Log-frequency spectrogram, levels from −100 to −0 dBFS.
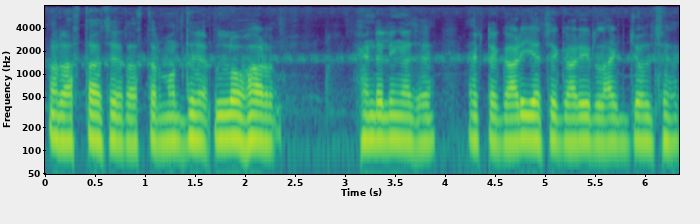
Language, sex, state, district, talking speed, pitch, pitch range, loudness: Bengali, male, West Bengal, Malda, 130 wpm, 140 Hz, 135-145 Hz, -17 LUFS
